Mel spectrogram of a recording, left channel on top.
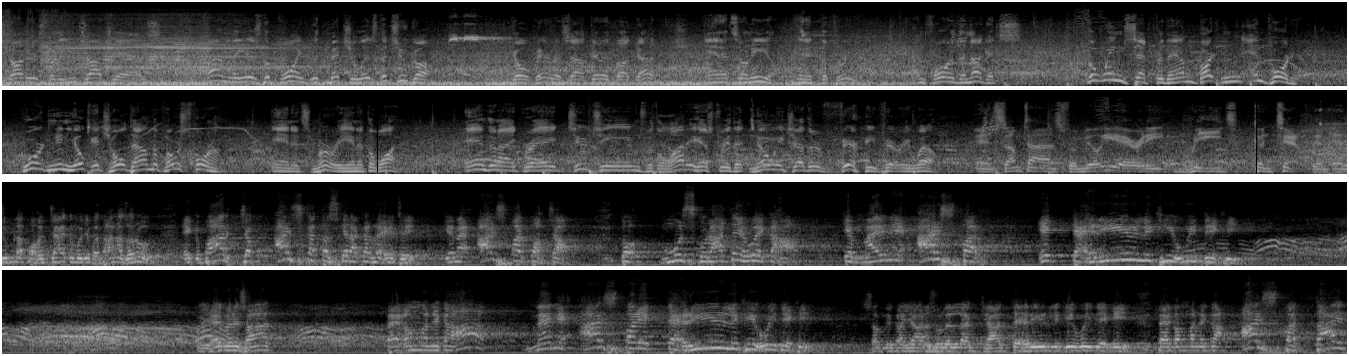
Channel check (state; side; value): different; both; correlation -0.01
